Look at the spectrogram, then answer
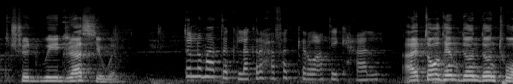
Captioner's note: speaking arabic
